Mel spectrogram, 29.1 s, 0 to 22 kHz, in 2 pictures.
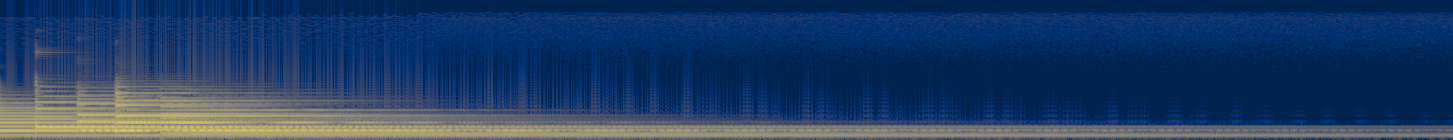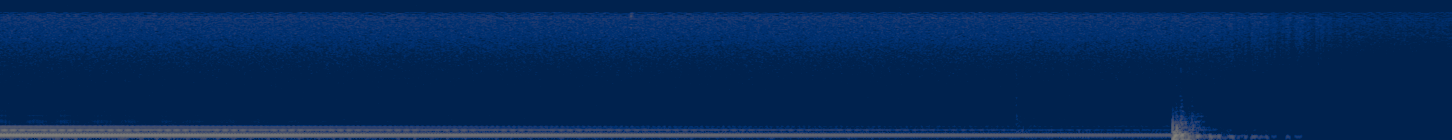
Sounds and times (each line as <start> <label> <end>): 0.0 Arpeggio chord played on a 1977 Rhodes MK1 11.6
